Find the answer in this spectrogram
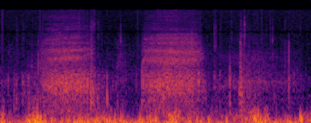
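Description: A man blowing out two long breathy exhalations through his lips, trying for a relaxed lip-flutter that his cold lips won't make. Low wind rumble on the microphone runs underneath.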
